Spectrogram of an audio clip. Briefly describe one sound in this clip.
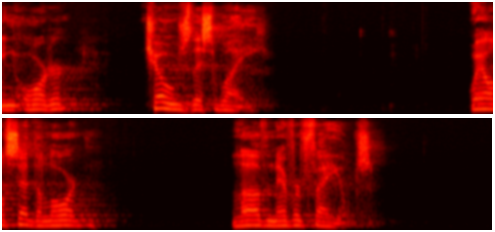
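An elderly man speaks calmly into a microphone in phrases with pauses.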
